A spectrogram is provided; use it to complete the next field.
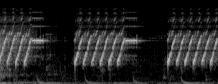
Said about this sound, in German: Ist wirklich eine Amsel und kein E-Roller, denn offenbar ahmen die Vögel das Geräusch von E-Scooter-Alarmen nach. Die hören sich nämlich fast genauso an und zwar so. Also das hier ist jetzt der E-Roller.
